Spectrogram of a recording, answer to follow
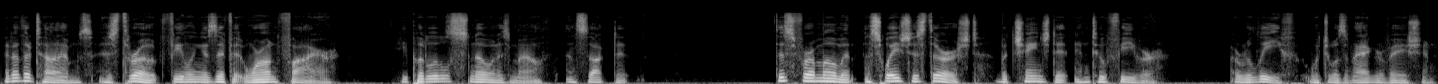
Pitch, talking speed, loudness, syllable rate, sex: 105 Hz, 165 wpm, -18 LUFS, 5.0 syllables/s, male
